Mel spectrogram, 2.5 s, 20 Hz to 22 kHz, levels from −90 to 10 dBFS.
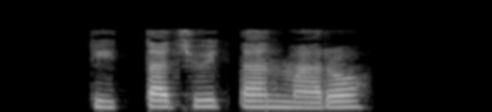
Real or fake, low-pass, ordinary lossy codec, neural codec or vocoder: real; 7.2 kHz; AAC, 32 kbps; none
